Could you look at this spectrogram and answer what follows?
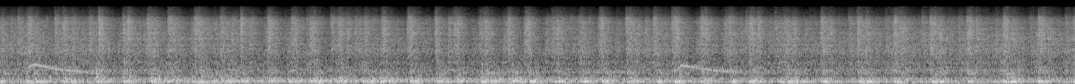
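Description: Fast, steady drumming at about five beats a second, with a short falling tone heard twice.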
